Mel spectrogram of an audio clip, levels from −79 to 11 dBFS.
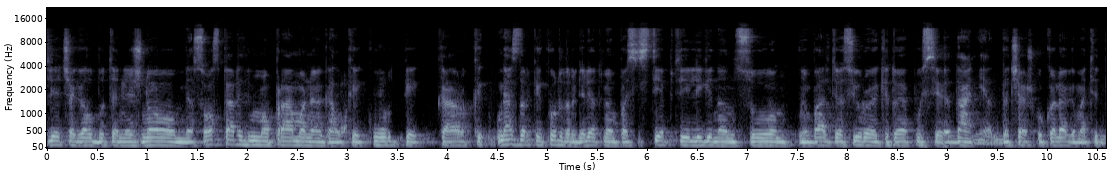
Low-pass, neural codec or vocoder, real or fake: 14.4 kHz; none; real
